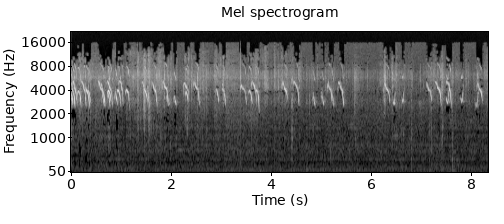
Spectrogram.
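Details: Six newly arrived male chicks, settling in and very chatty: a busy stream of high, thin, downward-slurred peeps, often in quick pairs and runs, with short pauses between bursts.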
